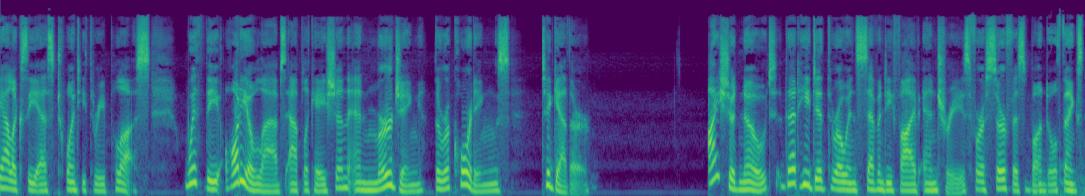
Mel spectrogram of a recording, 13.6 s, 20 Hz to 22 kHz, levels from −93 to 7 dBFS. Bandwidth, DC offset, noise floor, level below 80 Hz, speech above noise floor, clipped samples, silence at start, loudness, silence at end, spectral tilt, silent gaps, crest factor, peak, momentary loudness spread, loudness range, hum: 16 kHz; under 0.1%; -63 dBFS; -52 dBFS; 49 dB; under 0.1%; 0 s; -14 LUFS; 0 s; -4 dB/octave; none; 14 dB; 0 dBFS; 7 LU; 4 LU; none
